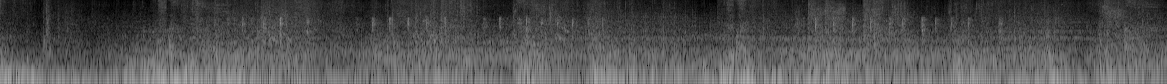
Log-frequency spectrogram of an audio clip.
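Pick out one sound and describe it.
Lightsabers hum and swish through the air.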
